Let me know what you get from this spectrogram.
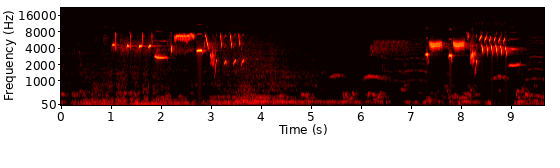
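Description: A songbird singing two phrases of varied chirps and quick trilled notes: the first starts about a second in, the second near the end.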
